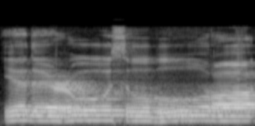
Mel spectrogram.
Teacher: ദാലിൻ്റെ സുക്കൂൻ ഖൽഖല സുഗ്റ നൽകി ശബ്ദം ഹറക്കത്ത് പോലെ ചലിപ്പിക്കുക. യദ്ഉ സുബൂറാ.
